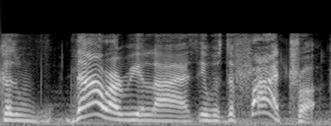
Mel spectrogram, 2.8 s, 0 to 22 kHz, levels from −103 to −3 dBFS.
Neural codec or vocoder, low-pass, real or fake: vocoder, 44.1 kHz, 80 mel bands, Vocos; 7.2 kHz; fake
